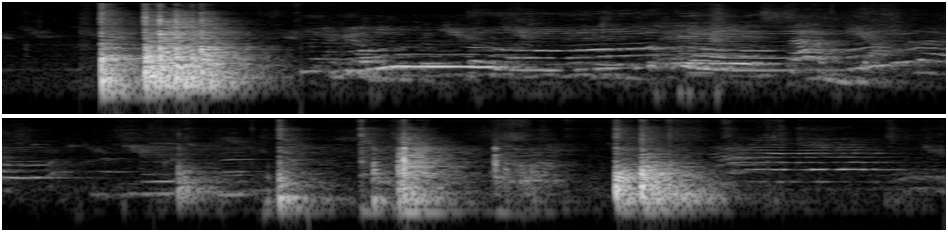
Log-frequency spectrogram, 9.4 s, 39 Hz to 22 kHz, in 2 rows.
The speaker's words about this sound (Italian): Avete sentito anche voi la botta? Seguita dal pianto e dal cellulare che cadeva. Scusatemi, ma ragazza 2 è caduta dalla corda che usavano come altalena. Ha sbattuto la testa a terra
